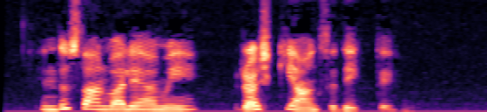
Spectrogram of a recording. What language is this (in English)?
Urdu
